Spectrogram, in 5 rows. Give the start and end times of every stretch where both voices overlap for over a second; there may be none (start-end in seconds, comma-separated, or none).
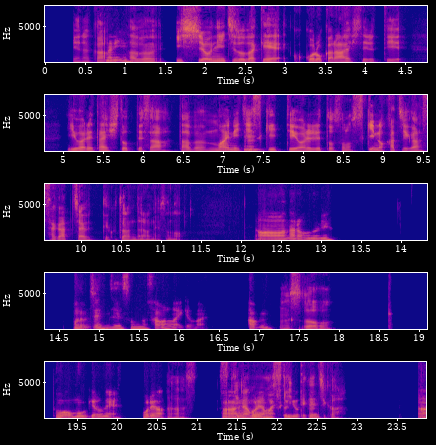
21.3-22.6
